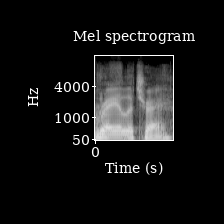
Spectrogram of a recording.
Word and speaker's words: Rhea Litré: About Rhea, can you pronounce Rhea's full name for Rhea Litré. Okay, because some people have trouble figuring out how to pronounce it when they haven't heard it before.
